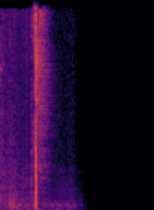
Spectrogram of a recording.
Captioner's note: click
